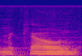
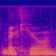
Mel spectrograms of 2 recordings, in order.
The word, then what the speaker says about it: McEwen: And this one, I think, as Mr. McCown has indicated, did I say it right? It's McEwen, yeah. McEwen, all right.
